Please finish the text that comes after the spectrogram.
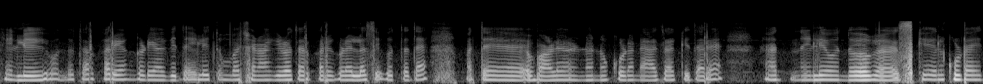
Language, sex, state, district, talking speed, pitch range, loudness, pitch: Kannada, female, Karnataka, Raichur, 130 wpm, 200-220 Hz, -19 LUFS, 205 Hz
